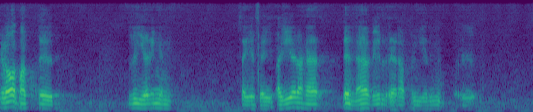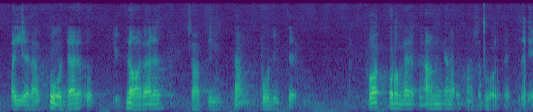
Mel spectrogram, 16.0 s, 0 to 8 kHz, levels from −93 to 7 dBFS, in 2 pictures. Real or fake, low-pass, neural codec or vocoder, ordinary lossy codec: fake; 7.2 kHz; codec, 44.1 kHz, 2.6 kbps, DAC; none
